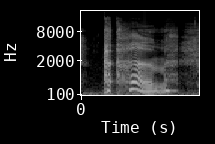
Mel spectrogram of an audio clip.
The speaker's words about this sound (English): All right, homie G's. Clear your throat.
